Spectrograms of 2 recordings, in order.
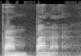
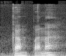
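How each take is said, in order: First: The stress falls on the middle syllable. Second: The stress falls on a syllable other than the middle. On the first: The speaker calls it right. "Hace mayor fuerza de voz en el pa" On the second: The speaker calls it wrong. "si hago la mayor fuerza de voz en esta A? Diría campana"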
